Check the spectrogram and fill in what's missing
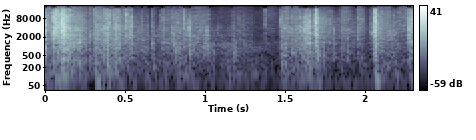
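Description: A tight LEGO plastic parts bag crinkles and crackles as it is worked open, with irregular sharp bursts of rustling and short pauses in between, close by.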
